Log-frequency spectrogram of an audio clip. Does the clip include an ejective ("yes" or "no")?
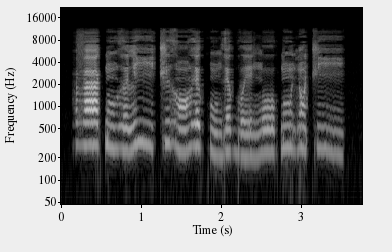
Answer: no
